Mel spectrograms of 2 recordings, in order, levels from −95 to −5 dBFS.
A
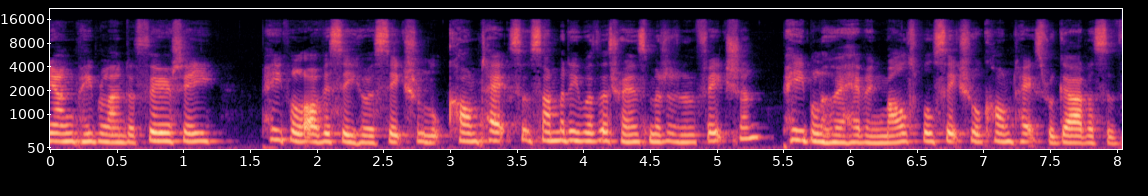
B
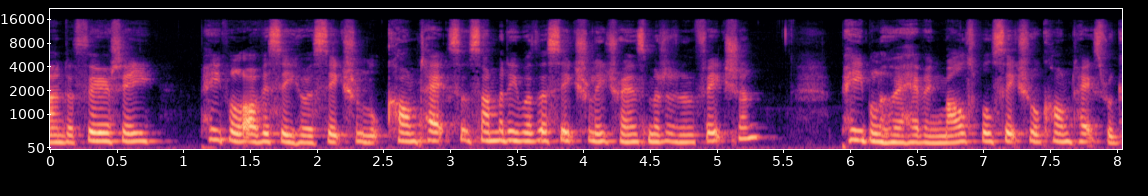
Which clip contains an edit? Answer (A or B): A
